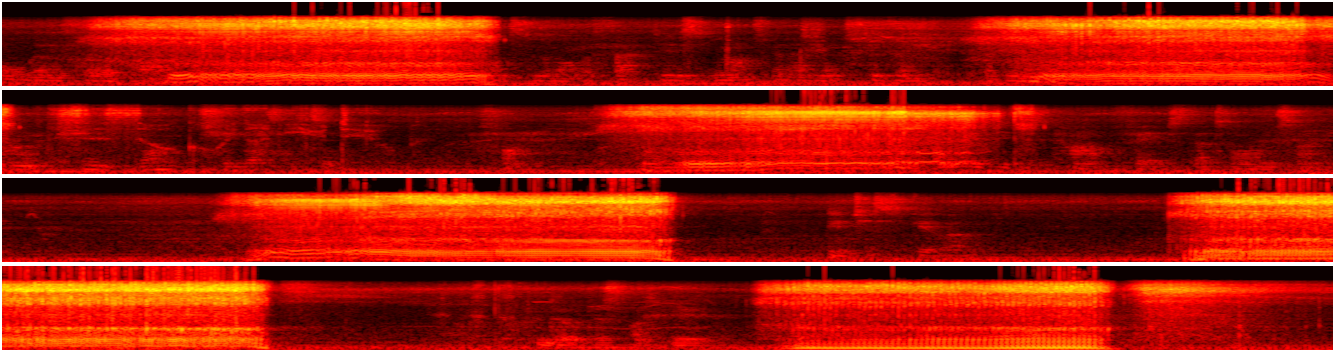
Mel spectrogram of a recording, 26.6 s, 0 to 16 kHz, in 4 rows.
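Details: Man asleep on a couch: loud, rattling snores about every five seconds, roughly 13 a minute, with quiet breathing between; snoring.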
